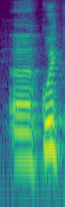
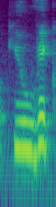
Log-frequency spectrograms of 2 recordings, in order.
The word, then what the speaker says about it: Qviq: अच्छा ध्रुव ये बताओ कि क्विक की स्पेलिंग तो कुछ और होती है आपके ब्रांड की जो क्विक बोलने में तो क्विक ही आता है बट स्पेलिंग कुछ अलग तो इसके पीछे क्या हां सर ये बड़ा चैलेंजिंग है हमारा नाम क्यूवी आईक्यू है तो अधिकतर लोग इसको क्यूबिक पढ़ते हैं और इसलिए मैंने ना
